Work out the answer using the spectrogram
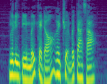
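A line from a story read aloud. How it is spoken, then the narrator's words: Scornful smile. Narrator (Vietnamese): Biện bất nghi cười nhạt nói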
